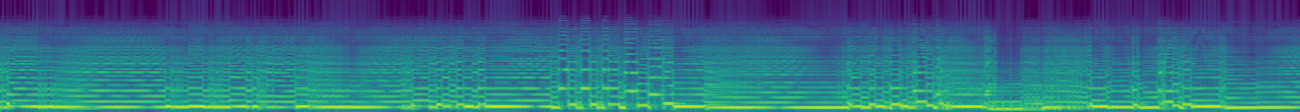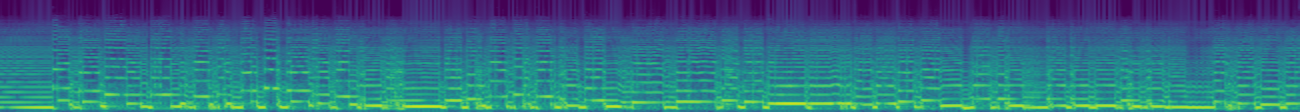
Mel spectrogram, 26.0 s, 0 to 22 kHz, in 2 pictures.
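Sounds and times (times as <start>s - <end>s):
distorted electric guitar: 0.0s - 26.0s.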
